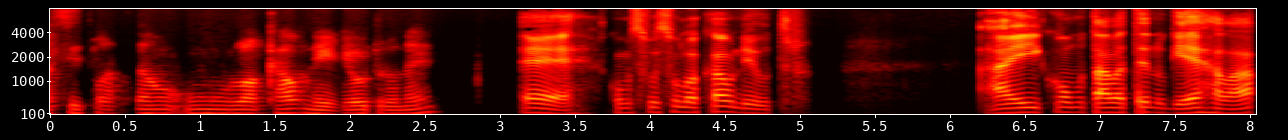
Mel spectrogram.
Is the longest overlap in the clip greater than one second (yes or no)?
no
